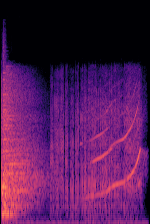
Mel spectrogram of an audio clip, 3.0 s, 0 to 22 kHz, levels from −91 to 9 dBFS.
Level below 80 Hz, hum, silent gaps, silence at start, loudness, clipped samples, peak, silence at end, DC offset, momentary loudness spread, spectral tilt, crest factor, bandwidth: -52 dBFS; none; none; 0 s; -25 LUFS; under 0.1%; -4 dBFS; 0.1 s; 0.1%; 17 LU; -4.5 dB/octave; 20 dB; 14 kHz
